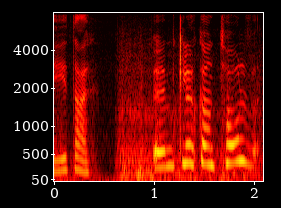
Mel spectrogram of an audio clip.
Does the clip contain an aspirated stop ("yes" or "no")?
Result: yes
